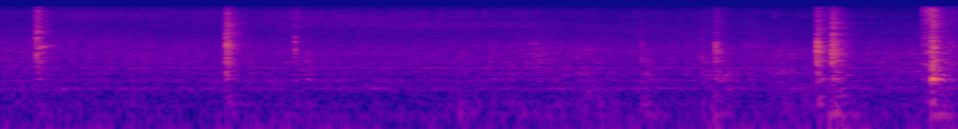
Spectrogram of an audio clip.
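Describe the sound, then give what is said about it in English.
Meat being broken up with a metal spoon in a cooking pan: several sharp scraping clicks, scattered and irregular, over a faint steady sizzling hiss. “All right, so we're just breaking the meat up.”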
